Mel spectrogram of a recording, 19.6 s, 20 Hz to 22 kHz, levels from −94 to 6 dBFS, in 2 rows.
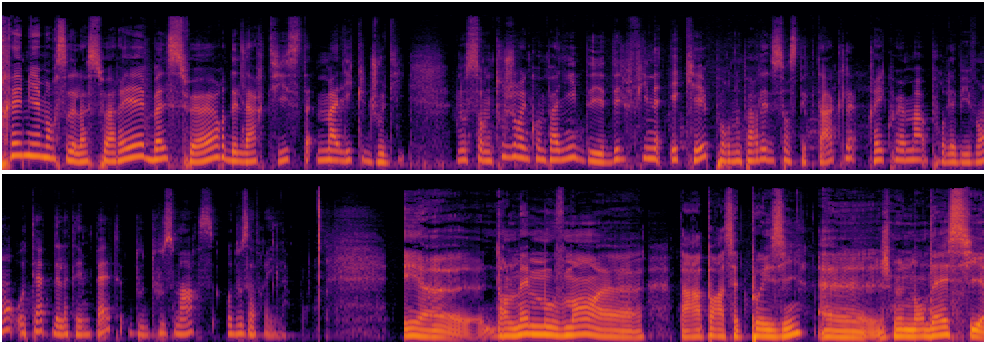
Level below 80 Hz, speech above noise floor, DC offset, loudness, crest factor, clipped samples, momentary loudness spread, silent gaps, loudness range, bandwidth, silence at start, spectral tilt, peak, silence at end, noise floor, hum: -54 dBFS; 22 dB; under 0.1%; -29 LUFS; 18 dB; under 0.1%; 15 LU; none; 8 LU; 16.5 kHz; 0 s; -5 dB/octave; -10 dBFS; 0 s; -50 dBFS; none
